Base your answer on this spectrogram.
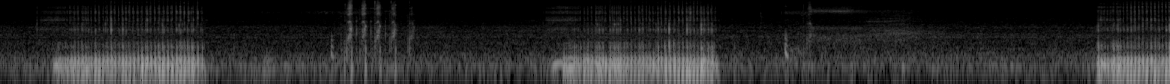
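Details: Winston, a bulldog in deep sleep, snoring: deep rumbling snores about every five seconds, roughly twelve a minute, with quiet gaps and small snuffles.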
